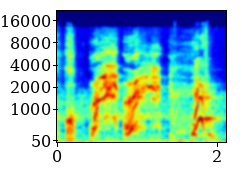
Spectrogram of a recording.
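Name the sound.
voice imitating pig oinking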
